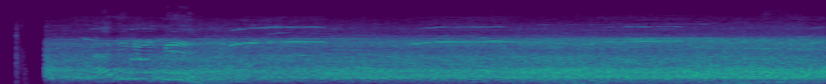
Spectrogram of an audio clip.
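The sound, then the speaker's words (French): A huge stadium crowd at the Rugby World Cup in France roars continuously in disapproval at the entrance and speech of French President Emmanuel Macron, with shrill whistles cutting through and booing beneath, starting abruptly after a brief pause and staying loud and dense throughout. “Apparemment, le chef de l'État a fait son entrée sous les sifflets.”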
